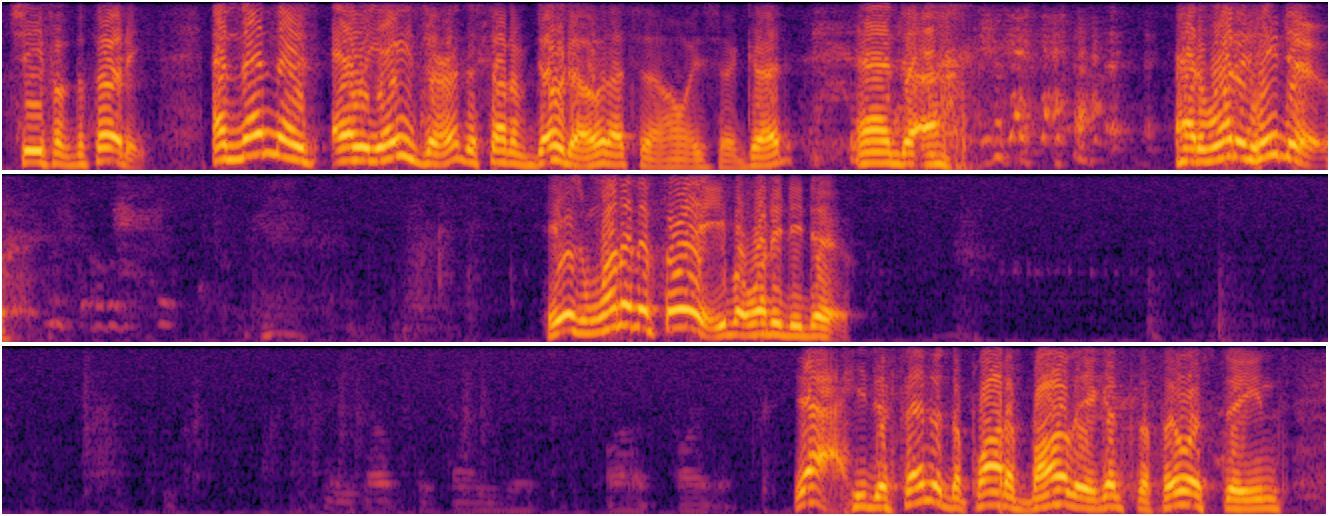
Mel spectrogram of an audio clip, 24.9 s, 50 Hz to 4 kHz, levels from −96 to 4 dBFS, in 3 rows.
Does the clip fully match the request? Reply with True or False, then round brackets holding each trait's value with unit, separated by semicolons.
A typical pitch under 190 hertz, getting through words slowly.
True (135 Hz; 110 wpm)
